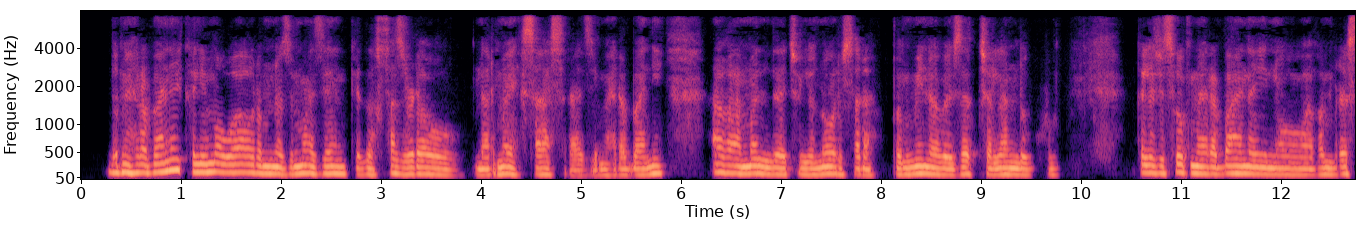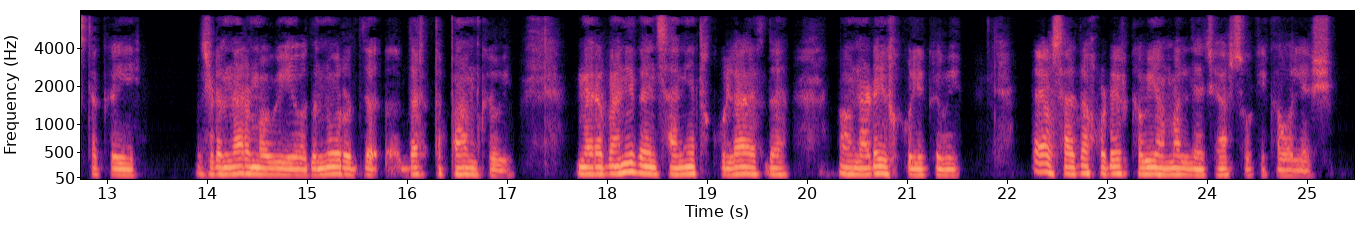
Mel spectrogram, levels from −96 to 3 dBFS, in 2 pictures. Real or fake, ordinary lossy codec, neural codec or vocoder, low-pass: fake; MP3, 48 kbps; codec, 16 kHz, 4 kbps, FreqCodec, smaller model; 7.2 kHz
